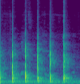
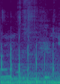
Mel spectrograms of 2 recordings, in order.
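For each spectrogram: First: hollow, delaminated pool plaster. Second: solid, well-bonded pool plaster.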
